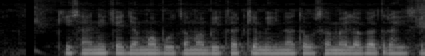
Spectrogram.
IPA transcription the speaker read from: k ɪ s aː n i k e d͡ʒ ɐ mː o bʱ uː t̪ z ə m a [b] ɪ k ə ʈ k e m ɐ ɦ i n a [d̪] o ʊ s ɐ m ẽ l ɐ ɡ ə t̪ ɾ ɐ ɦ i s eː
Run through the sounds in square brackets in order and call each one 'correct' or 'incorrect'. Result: correct, incorrect: t̪

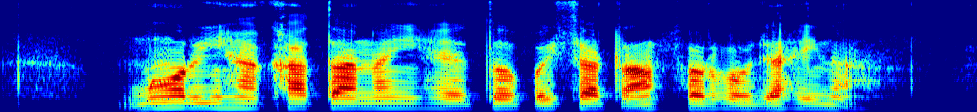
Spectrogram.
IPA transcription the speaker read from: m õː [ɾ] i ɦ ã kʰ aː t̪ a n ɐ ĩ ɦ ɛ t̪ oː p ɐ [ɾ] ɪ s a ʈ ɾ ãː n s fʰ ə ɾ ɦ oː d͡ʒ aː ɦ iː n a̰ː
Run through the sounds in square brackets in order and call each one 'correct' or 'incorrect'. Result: correct, incorrect: none

